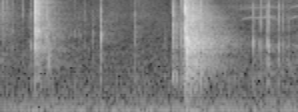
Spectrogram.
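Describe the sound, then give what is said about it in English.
A can of Ecliptic Brewing beer cracks open: a faint metallic click, then a sharp pop followed by a short fizzing hiss that quickly fades. No one speaks. “Might as well crack one. Yeah. Crack it. Let's hear it.”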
